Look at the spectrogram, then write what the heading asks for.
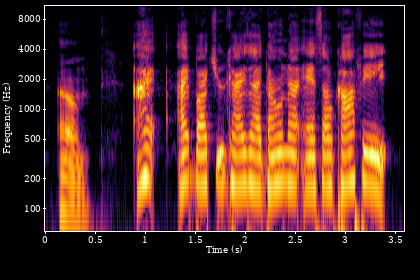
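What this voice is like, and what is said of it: Put-on Asian accent. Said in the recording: “That's my best Asian accent.”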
